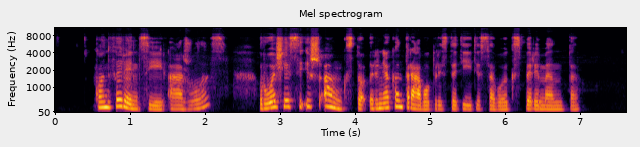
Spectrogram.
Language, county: Lithuanian, Klaipėda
